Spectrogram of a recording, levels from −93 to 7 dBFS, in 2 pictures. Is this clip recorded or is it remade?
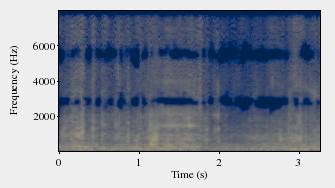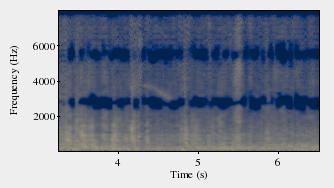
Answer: remade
